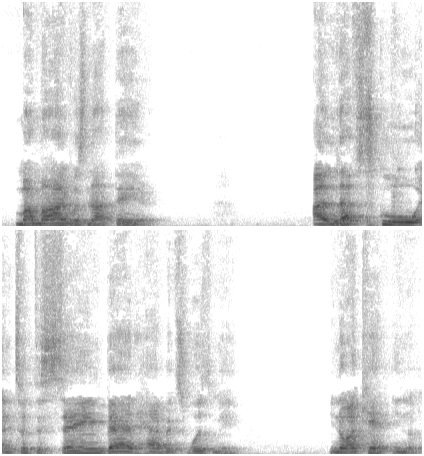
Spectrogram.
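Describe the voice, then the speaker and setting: A young man hosting a podcast, talking through a personal motivational monologue in an energetic, rambling, self-reflective way. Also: mid-range voice. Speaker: podcast host. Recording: roomy echo, mic at a distance.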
